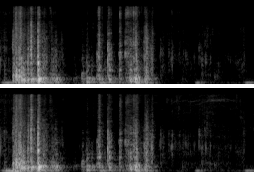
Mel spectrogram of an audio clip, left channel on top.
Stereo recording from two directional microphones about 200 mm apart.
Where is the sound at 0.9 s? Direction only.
50° left (ahead or behind).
